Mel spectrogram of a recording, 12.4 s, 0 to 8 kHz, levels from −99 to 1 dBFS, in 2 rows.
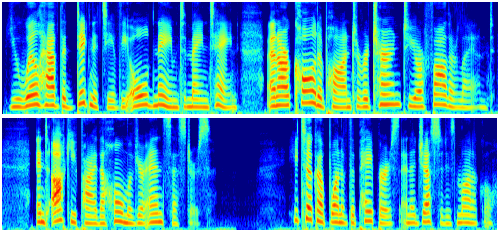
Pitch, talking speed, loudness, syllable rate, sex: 215 Hz, 185 wpm, -22 LUFS, 5.3 syllables/s, female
